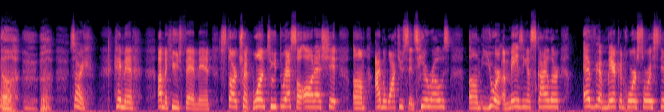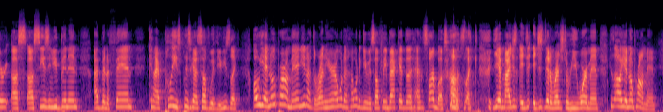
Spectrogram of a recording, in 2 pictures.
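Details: Adult male host with stuttering since childhood; it shows when he talks fast or gets passionate, and he tries to keep it under control by talking slowly.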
